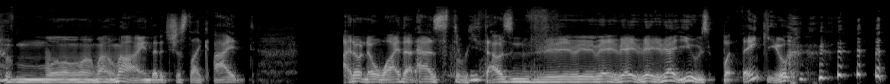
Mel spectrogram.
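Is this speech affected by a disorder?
Yes: stutter; stutters while talking on podcast; stutter when talking, whole-word repetitions such as i i i; here repeated sounds, prolonged sounds.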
